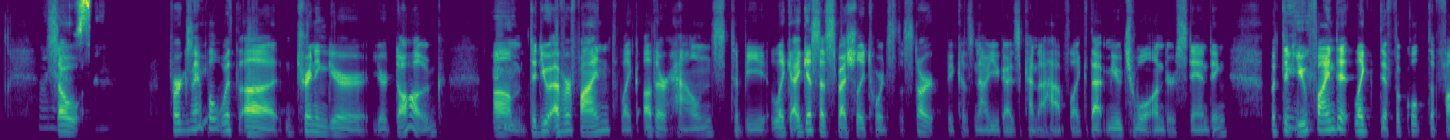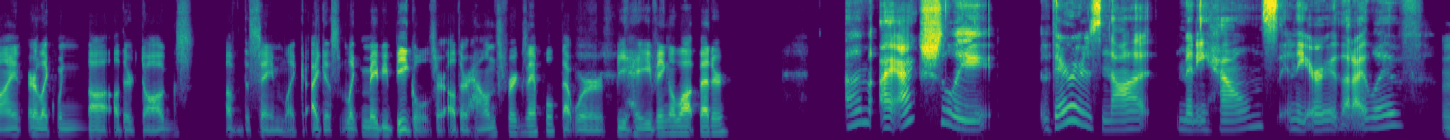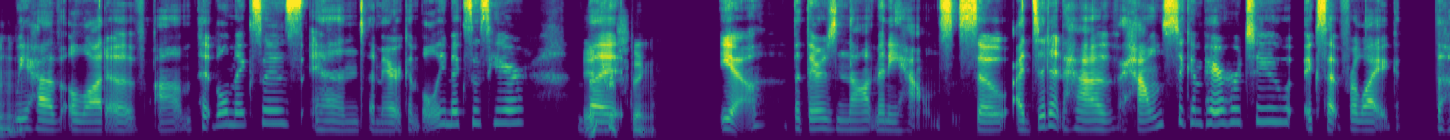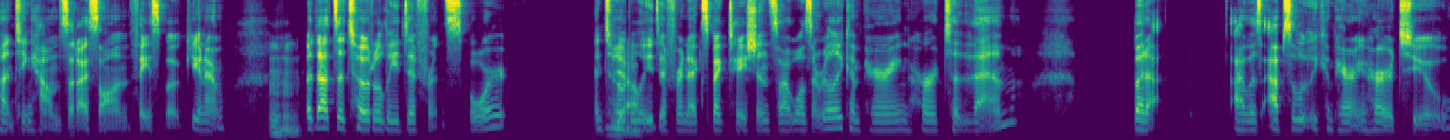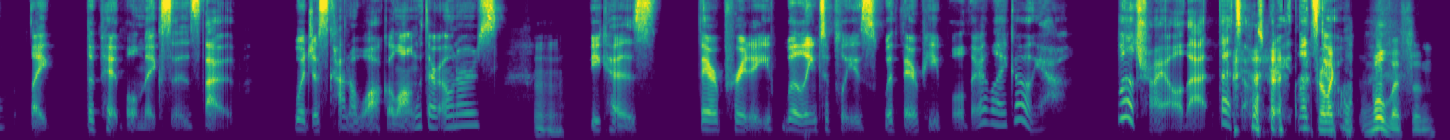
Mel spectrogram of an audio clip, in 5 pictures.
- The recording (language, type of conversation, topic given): English, unstructured, How do you cope when you don’t succeed at something you’re passionate about?
- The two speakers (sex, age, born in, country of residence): female, 35-39, United States, United States; male, 20-24, United States, United States
- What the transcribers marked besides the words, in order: laugh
